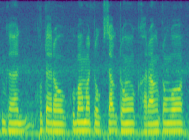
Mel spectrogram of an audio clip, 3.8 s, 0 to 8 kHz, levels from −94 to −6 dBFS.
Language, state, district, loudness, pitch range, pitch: Kokborok, Tripura, West Tripura, -15 LUFS, 125-130 Hz, 130 Hz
